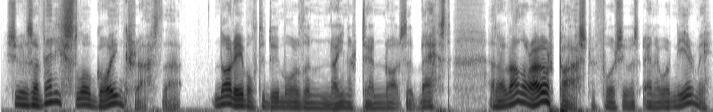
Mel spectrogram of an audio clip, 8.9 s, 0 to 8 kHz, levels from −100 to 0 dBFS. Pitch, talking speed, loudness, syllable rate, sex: 110 Hz, 190 wpm, -20 LUFS, 5.2 syllables/s, male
